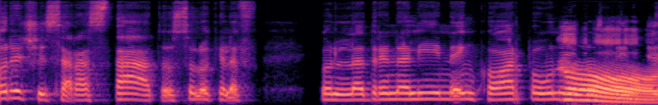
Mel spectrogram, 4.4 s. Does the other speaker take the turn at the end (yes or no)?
yes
